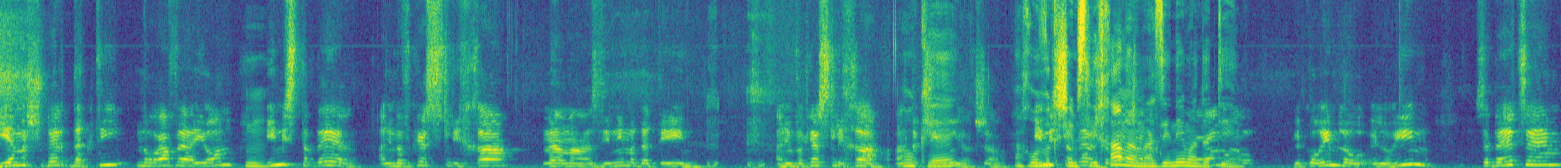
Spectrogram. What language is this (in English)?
Hebrew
